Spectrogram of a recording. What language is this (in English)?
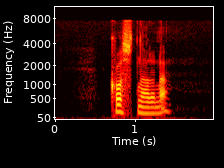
Swedish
